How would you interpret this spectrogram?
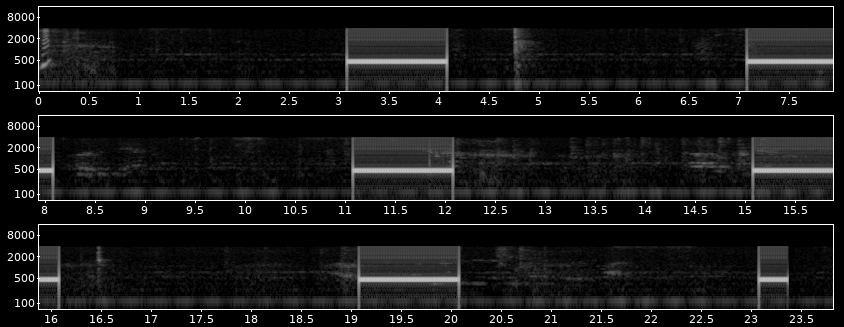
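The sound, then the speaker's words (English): A telephone line rings while a call is being transferred: loud, steady one-second tone bursts every four seconds, about six in all, over a faint low hum and near-silence between rings. “Yeah, sure. I'll transfer you. Just one okay, moment.”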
